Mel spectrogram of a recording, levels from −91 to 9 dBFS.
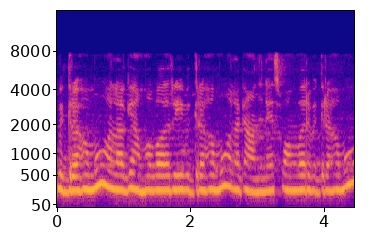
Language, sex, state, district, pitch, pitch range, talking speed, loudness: Telugu, female, Andhra Pradesh, Chittoor, 250 Hz, 240-255 Hz, 120 wpm, -14 LUFS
